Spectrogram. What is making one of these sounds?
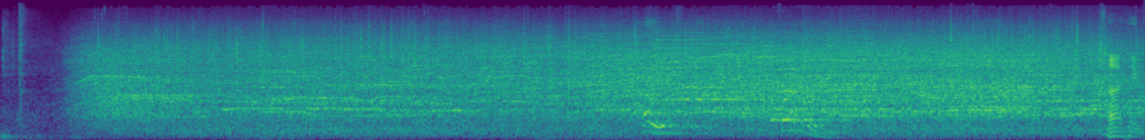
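A large crowd murmurs and cheers.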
